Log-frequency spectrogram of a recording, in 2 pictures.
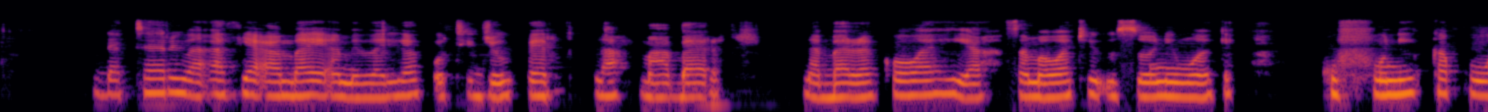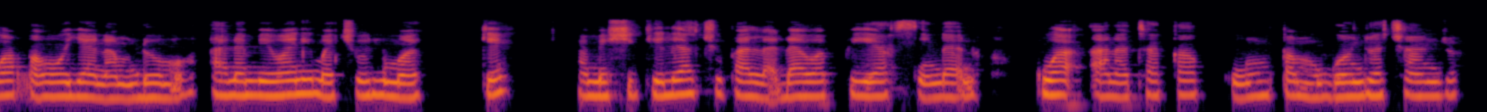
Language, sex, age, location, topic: Swahili, female, 18-24, Kisii, health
